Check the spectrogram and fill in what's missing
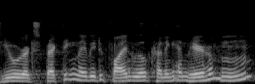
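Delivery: playful mock Indian accent; imitating an Indian accent as a joke. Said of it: "funny Indian accent imitation".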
